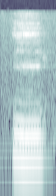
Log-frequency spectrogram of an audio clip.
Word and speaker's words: 一: In each of these phrases, the number 1 is pronounced with the fourth tone, yi.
